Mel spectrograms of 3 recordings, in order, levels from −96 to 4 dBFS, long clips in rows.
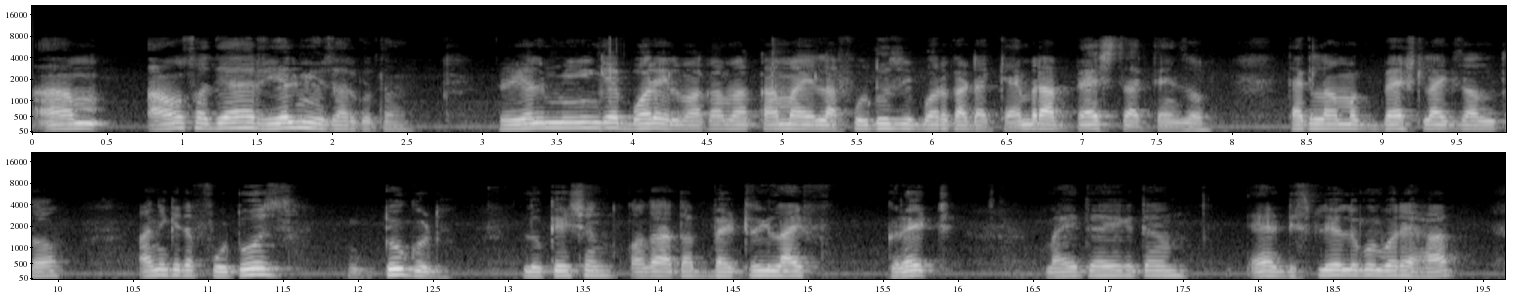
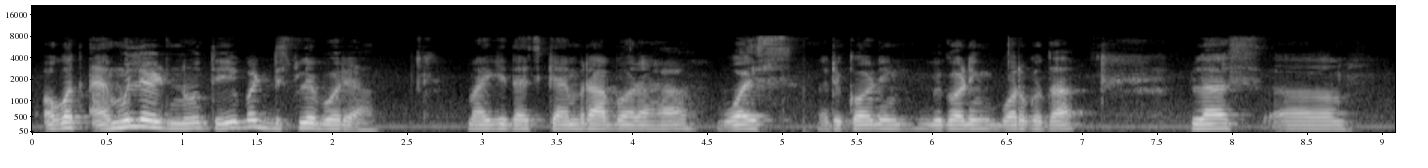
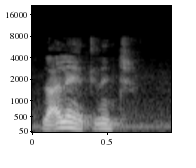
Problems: none marked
